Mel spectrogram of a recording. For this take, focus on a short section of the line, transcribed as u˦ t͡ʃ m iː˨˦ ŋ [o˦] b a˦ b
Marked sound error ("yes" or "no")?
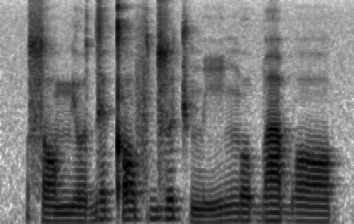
no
